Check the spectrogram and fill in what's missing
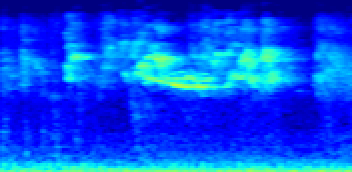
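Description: A young white-rumped shama, a murai batu fledgling, gives high, rasping begging squawks in a few sustained bursts, close and clear with no talking.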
